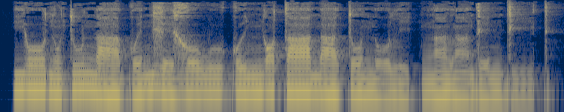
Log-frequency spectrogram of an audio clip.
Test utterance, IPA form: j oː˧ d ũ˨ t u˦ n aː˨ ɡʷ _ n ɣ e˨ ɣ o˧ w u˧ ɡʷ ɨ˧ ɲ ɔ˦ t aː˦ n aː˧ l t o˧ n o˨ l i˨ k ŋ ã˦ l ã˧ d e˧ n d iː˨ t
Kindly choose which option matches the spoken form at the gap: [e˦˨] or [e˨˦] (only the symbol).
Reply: e˨˦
